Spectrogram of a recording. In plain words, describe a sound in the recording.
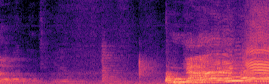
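Pool balls clack together.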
